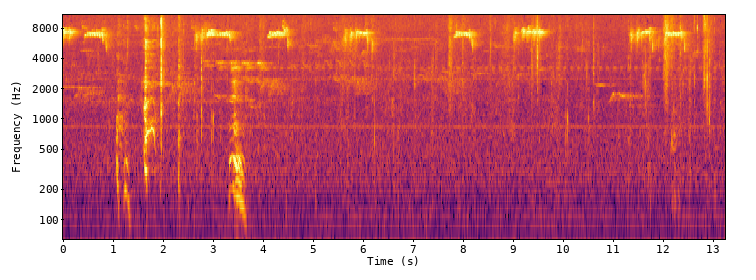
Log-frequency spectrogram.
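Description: Forest birds calling: a thin, high call repeated about every second, over a light outdoor background. A few sharp knocks and a short falling call come between one and four seconds in.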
